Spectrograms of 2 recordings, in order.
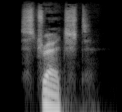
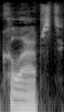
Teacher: T, unvoiced, soft T sound.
